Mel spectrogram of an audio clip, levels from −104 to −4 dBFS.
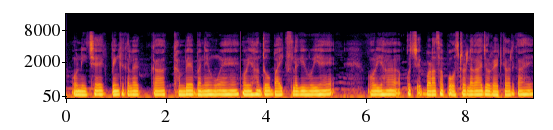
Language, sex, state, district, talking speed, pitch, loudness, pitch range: Hindi, male, Bihar, East Champaran, 200 wpm, 115 Hz, -19 LUFS, 110-115 Hz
